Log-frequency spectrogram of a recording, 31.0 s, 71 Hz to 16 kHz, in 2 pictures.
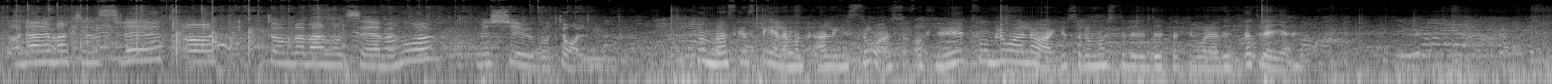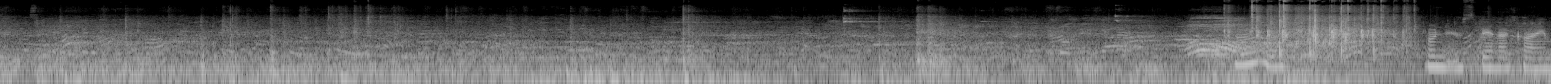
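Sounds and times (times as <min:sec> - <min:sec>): players' voices: 0:00.0 - 0:31.0
ball bouncing on indoor court: 0:05.3 - 0:22.8.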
